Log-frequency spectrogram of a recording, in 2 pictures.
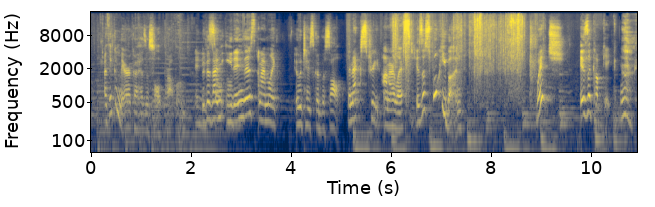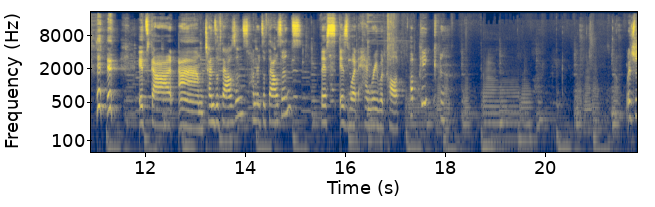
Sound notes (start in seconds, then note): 7.4 paper rustling; 10.6 chuckles; 18.0 gentle playful music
